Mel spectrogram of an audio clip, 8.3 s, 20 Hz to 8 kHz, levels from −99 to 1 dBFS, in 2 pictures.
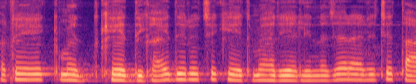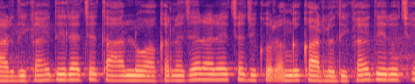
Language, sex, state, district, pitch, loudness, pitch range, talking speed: Rajasthani, female, Rajasthan, Churu, 185 Hz, -19 LUFS, 170-195 Hz, 240 wpm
